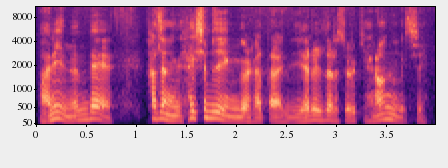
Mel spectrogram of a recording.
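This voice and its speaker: Male English teacher, husky and gravelly, lively pitch, drills pronunciation with slow repetition. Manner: repeats English words slowly to model pronunciation. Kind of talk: classroom grammar lecture.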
